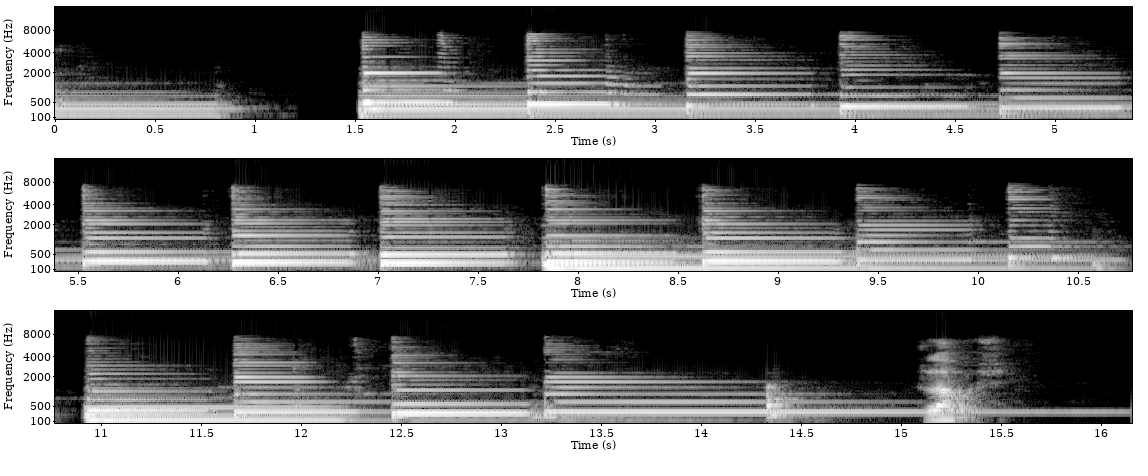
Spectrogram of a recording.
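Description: Nylon-string classical guitar played fingerstyle: a slow melody of single plucked notes, about one or two a second, over sustained bass notes. The phrase ends on one note left ringing.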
